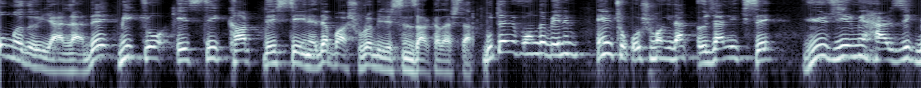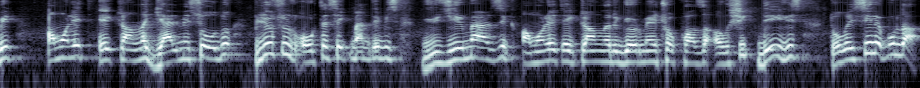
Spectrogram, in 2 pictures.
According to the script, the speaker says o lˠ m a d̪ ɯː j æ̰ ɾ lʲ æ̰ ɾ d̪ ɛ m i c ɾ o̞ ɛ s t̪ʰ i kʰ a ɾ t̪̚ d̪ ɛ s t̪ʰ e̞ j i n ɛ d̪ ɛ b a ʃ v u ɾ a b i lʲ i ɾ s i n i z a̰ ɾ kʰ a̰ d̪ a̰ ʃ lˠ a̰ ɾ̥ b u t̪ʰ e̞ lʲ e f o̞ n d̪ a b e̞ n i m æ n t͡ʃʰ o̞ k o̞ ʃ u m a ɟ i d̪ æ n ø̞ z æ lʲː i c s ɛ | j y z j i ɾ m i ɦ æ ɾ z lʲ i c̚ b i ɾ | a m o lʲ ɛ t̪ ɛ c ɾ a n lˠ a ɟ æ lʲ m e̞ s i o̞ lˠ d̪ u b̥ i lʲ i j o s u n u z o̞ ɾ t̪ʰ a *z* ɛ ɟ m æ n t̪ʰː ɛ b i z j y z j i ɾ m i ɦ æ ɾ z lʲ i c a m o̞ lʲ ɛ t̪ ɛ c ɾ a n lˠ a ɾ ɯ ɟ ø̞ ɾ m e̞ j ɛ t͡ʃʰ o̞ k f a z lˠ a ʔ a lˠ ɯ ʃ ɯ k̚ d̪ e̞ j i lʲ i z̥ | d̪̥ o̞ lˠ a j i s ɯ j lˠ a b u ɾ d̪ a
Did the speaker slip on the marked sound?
yes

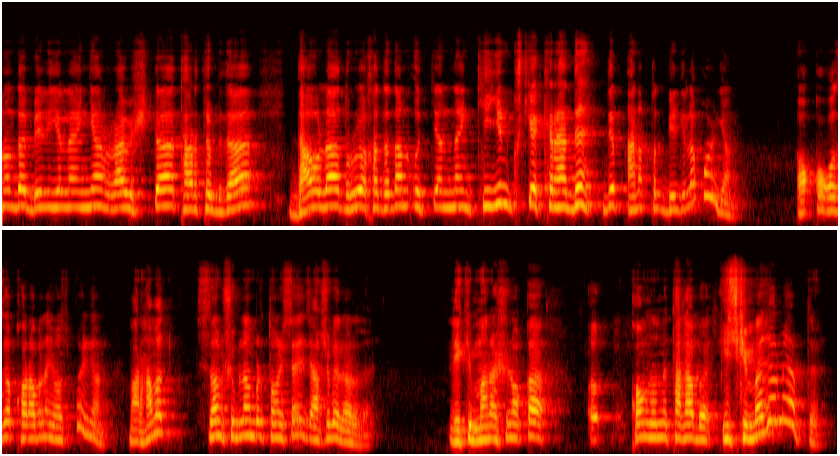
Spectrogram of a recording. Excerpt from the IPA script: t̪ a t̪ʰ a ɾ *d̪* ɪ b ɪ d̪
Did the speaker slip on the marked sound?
yes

